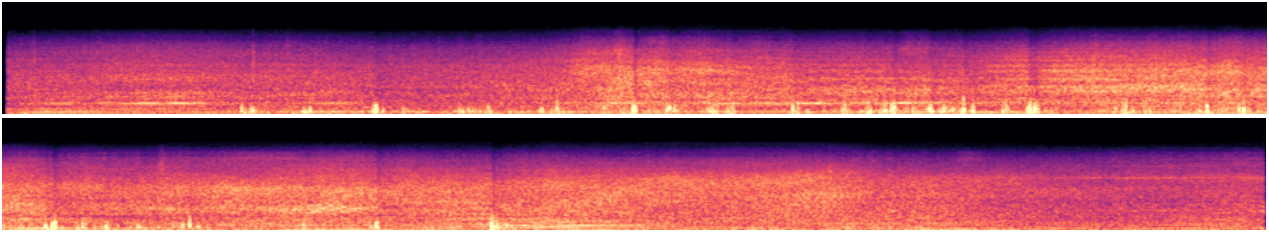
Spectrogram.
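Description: Outdoor urban background of road traffic with wind on the microphone, overlaid by a run of sharp clicks and knocks through the first two-thirds.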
